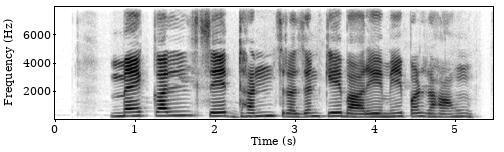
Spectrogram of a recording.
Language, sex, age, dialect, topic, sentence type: Hindi, female, 56-60, Kanauji Braj Bhasha, banking, statement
